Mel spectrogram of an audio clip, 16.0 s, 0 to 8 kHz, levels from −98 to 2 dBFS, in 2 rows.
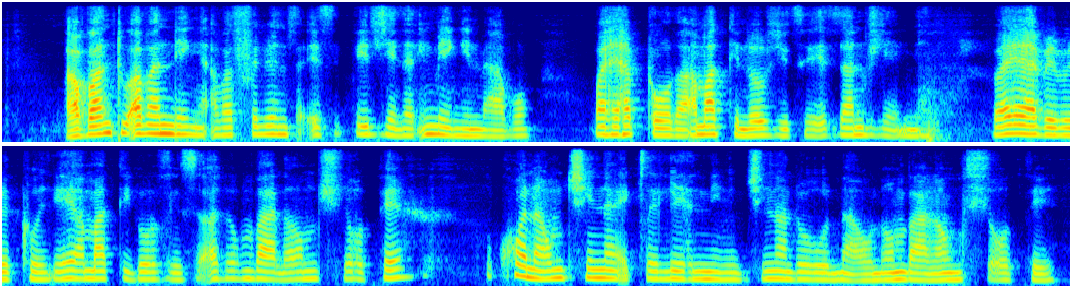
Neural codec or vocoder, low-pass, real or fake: codec, 16 kHz in and 24 kHz out, 0.6 kbps, FocalCodec, streaming, 4096 codes; 7.2 kHz; fake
